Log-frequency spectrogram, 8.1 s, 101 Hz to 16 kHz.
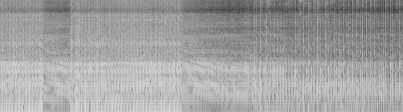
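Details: Homelite 500 chainsaw with no muffler, first test run after a carburetor rebuild with Hi and Lo needles opened 3/4 turn each: a loud unmuffled two-stroke crackle blips up and down twice, then holds a fast, raspy, steady run; normal running.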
